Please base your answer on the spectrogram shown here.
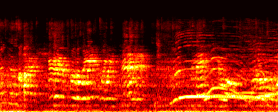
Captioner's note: cheers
